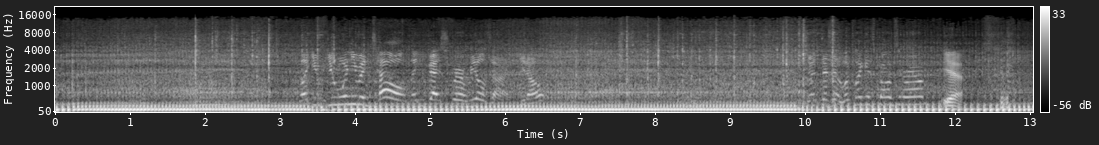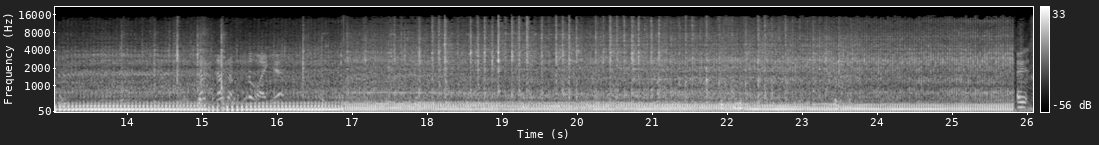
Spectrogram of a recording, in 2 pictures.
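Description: Suzuki KingQuad ATV's single-cylinder engine running under load as the quad is driven on square wheels, its note dipping and recovering a few times and turning choppier in the second half.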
